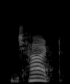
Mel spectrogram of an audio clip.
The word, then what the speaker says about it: jhat: Note that this word is different from word jhad, which means tree. Pronunciation of this word is jhat.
